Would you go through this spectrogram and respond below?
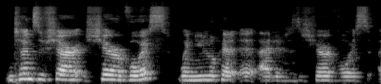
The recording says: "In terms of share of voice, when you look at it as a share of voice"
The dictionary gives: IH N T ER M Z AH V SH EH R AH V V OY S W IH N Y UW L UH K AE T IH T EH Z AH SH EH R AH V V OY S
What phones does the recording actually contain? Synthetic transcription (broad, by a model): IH N T ER M Z AH V SH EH R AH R V OY S W IH N Y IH L UH K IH T IH T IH Z AH SH EH R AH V V OY S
